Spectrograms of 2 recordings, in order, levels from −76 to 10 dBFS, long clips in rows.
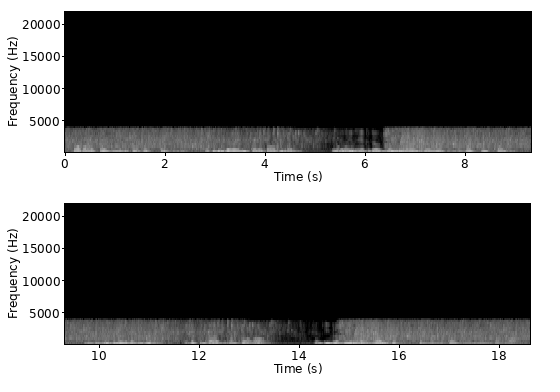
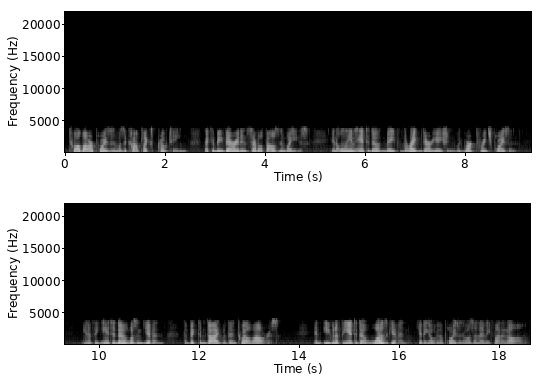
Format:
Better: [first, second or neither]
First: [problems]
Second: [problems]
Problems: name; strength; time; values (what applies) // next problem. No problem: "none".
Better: second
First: background sound (Toilet flush / Water); 6 dB below the speech // room echo; dies away in 0.3 s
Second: none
